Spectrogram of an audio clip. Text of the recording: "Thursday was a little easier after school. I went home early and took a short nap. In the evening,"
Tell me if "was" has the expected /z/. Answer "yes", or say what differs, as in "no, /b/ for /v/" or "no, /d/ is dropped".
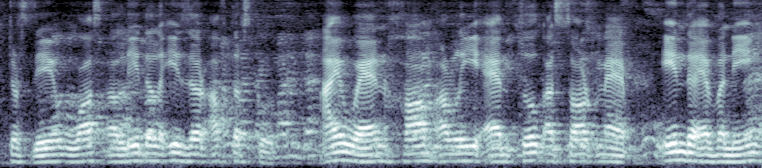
no, /s/ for /z/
